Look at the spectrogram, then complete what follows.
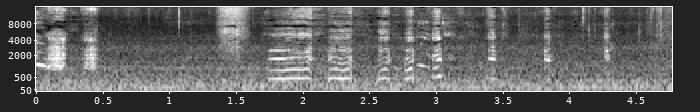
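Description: Steady road rumble inside a moving car's cabin, with a young child giving a few short high-pitched giggles about two seconds in.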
